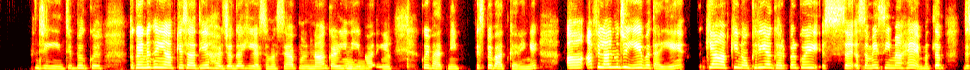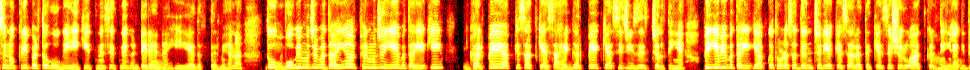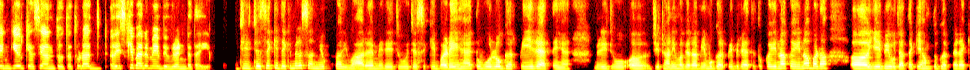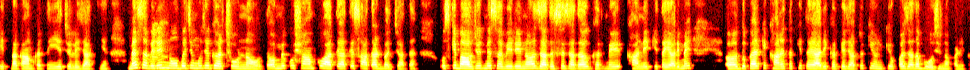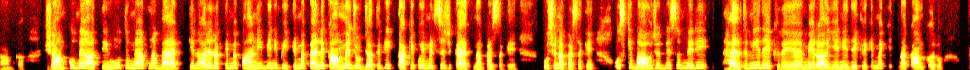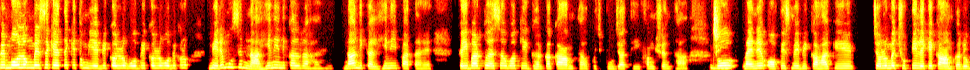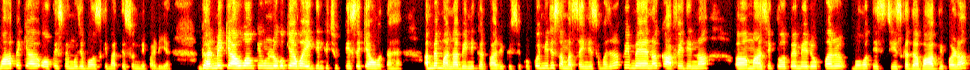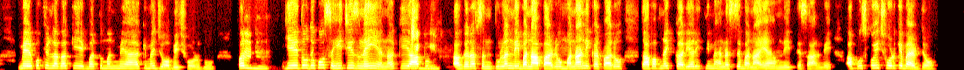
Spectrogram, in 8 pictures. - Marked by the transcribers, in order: tapping; in English: "हेल्थ"; in English: "फ़ंक्शन"; in English: "ऑफिस"; in English: "ऑफिस"; in English: "बॉस"; in English: "जॉब"; in English: "करियर"
- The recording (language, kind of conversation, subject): Hindi, advice, बॉस और परिवार के लिए सीमाएँ तय करना और 'ना' कहना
